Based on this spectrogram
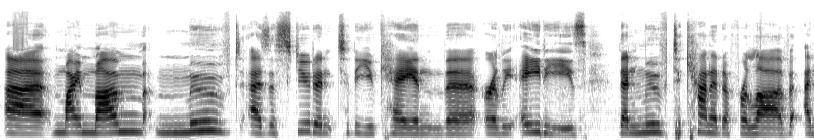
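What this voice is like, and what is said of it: Noticeable non-London accent. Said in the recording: “I'm sure you can hear my accent. Despite living in Northwest London since I was 9 years old, I haven't gotten rid of this accent.”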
